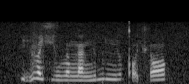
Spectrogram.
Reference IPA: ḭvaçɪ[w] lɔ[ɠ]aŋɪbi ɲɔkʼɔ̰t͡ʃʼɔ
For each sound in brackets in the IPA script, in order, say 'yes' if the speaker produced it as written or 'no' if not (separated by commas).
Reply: yes, no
